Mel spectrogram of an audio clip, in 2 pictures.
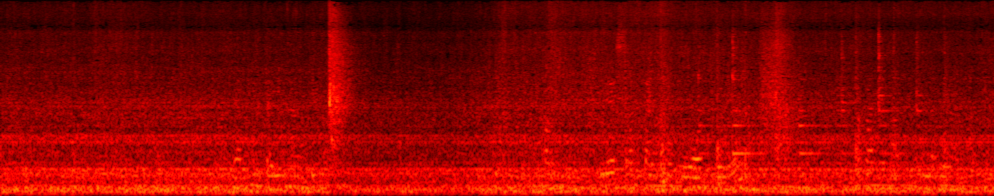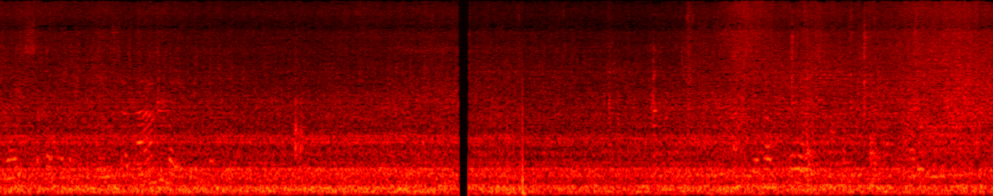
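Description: Meat sizzles in a hot pot.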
